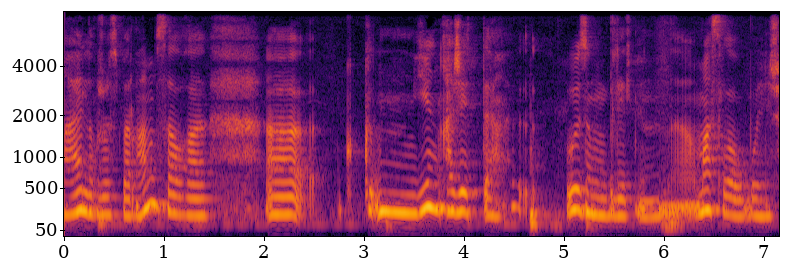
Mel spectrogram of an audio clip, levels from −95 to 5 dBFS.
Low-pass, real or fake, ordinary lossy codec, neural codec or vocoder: none; real; none; none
